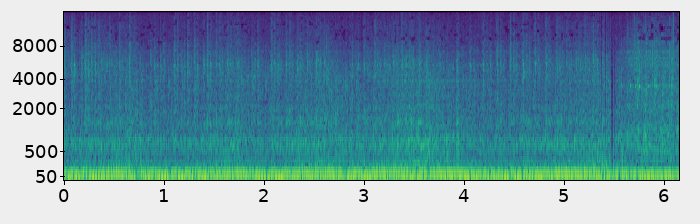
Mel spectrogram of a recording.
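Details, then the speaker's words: Porsche 912, Dellorto DRLA carburettors, after the update kit and a test drive: low lumpy idle with an uneven beat and hollow chuff, running on three cylinders; owner suspects a plugged idle jet, later found to be cylinder four. "so after yesterday's test-drive we decided to run on three cylinders again when we got home looks like number three so I suspect there is a plugged idle jet in there"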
